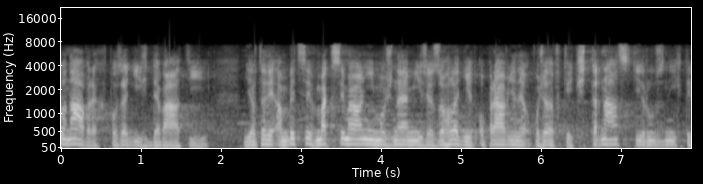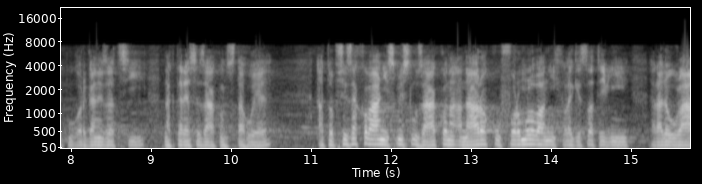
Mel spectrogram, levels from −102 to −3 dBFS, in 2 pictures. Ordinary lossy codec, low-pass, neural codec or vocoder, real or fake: AAC, 48 kbps; 7.2 kHz; none; real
